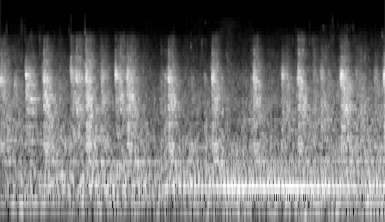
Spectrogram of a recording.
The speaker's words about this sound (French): Il fonce celui-là, hein, c'est un bateau de passagers, mais ça fonce drôlement, hein. Ça avance méchamment, hein. Ça tangue un peu, là, hein.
